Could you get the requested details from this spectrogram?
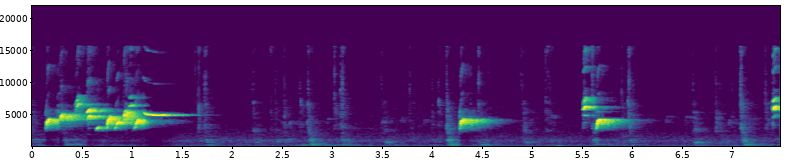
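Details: Goldfinch in good condition, indoors, giving a fast tinkling twitter followed by lone high chirps at irregular intervals, amid light clicking and room noise.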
